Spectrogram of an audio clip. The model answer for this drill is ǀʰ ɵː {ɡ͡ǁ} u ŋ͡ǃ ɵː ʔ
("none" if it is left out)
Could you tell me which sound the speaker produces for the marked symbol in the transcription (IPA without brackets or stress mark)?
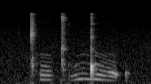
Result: ɡ͡ǁ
